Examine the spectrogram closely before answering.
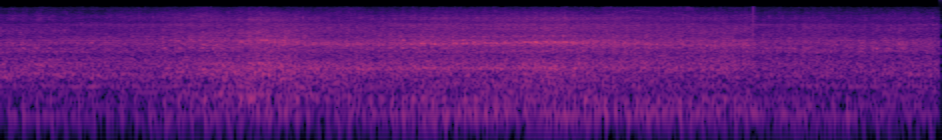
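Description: A motorcycle engine revs up briefly.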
